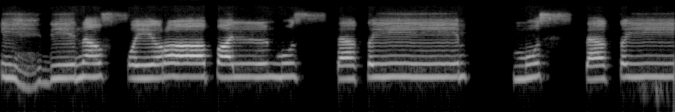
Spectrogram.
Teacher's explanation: angkat pangkal lidah kita menempel pada langit-langit yang lunak. Kalau tadi kaf pada langit-langit yang keras, ini qaf belakangnya pada langit-langit yang lunak.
